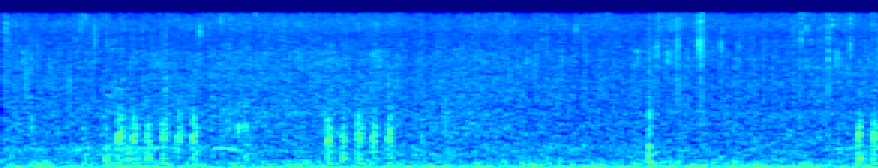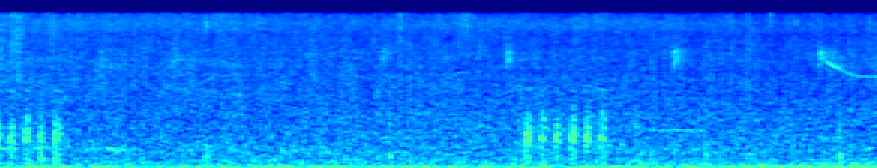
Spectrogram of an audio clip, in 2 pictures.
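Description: A bird calling with short rattling trills, four times, and a brief high falling chirp near the end, over a steady low rumble.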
